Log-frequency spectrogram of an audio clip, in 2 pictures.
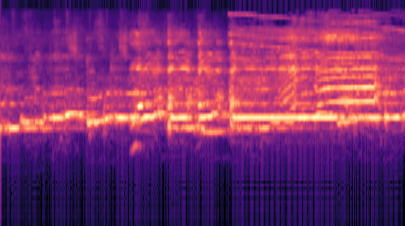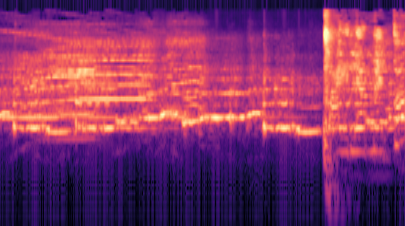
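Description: Dance music played through loudspeakers: a wavering melody line with sliding pitch sweeps in the middle, then a fuller section with deep bass cutting in abruptly near the end.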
